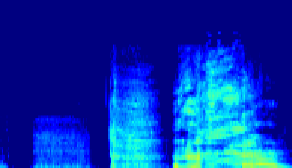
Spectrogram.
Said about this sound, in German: Oh, Entschuldigung, der Husten, der kickt. So. Oh, hat wieder gekickt.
